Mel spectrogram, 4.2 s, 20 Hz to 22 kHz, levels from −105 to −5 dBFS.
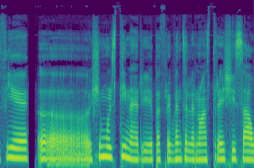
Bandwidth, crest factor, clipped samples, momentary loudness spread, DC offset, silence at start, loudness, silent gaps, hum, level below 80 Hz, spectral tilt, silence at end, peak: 15 kHz; 14 dB; under 0.1%; 4 LU; under 0.1%; 0 s; -20 LUFS; 0.49-0.58 s; none; -48 dBFS; -5.5 dB/octave; 0 s; -6 dBFS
